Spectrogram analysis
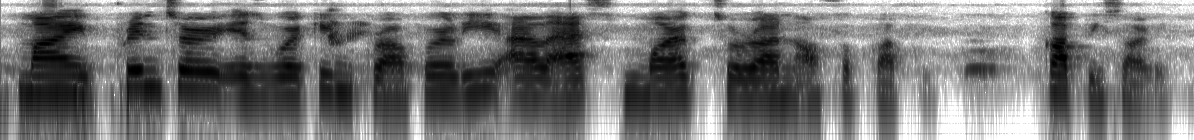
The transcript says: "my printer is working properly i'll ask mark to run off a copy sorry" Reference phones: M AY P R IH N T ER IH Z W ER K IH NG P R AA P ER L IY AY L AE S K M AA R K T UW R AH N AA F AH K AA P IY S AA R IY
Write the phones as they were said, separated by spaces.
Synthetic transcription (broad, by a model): M AY P R IH N T ER IH Z W ER K IH NG P R AA P ER L IY AY L AE S K M AA R K T UW R AH N AA F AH K AA P IY S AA R IY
